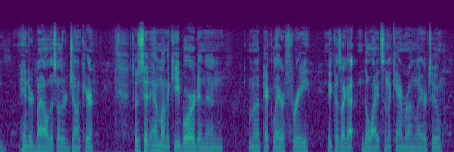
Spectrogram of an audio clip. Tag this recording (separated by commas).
Speech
